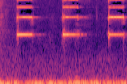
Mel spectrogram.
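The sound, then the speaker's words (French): A pet microchip reader, used to trace the owners of cats and dogs, sounds three short, evenly spaced, high electronic beeps over a low background rumble. “Ce que vous entendez, c'est un lecteur de puces pour retrouver les propriétaires de chats et de chiens.”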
